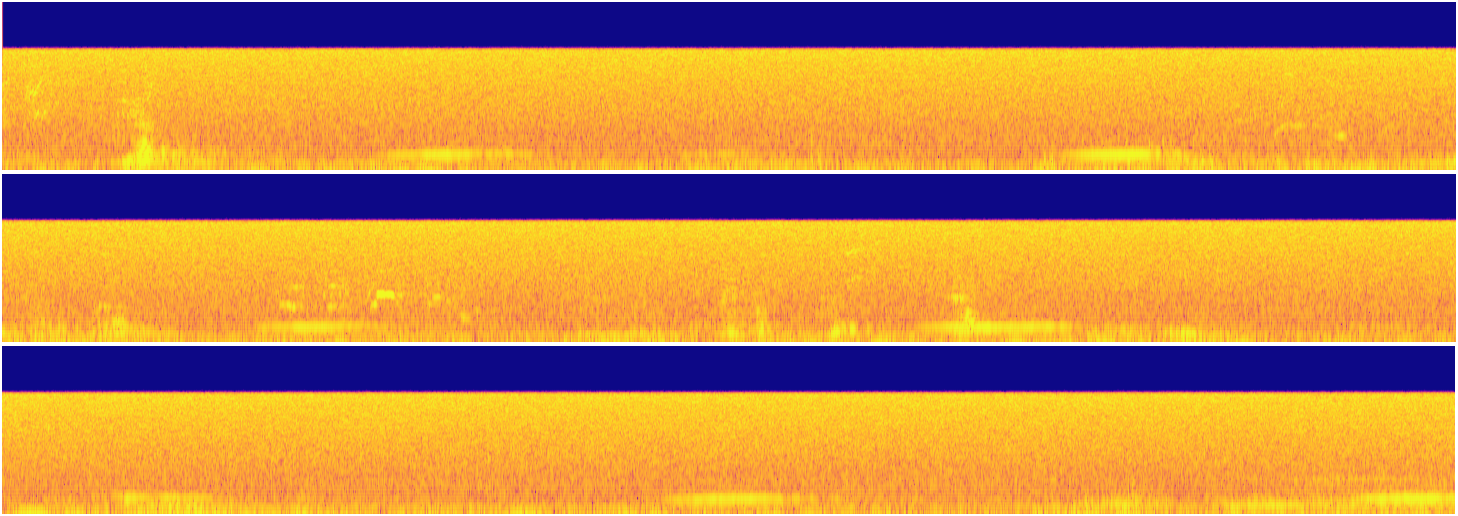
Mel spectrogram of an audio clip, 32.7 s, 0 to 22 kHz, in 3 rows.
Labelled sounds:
9.5	9.8	humpback whale, 0.80 to 1.2 kHz
13.6	13.9	humpback whale, 1.1 to 1.3 kHz

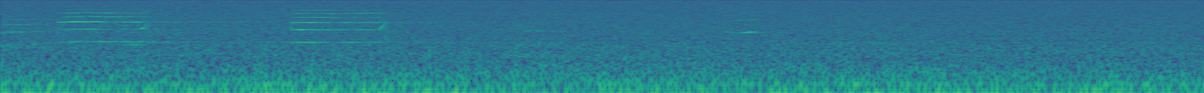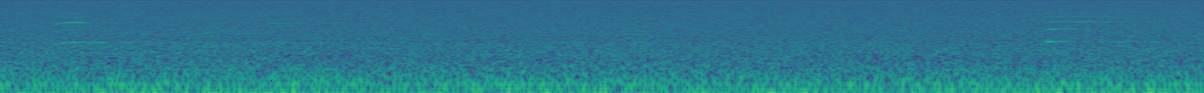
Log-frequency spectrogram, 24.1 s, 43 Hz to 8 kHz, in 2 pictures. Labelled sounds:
0.0	1.4	killer whale, northern resident, G clan, 1.2 to 4.7 kHz
2.9	3.5	killer whale, northern resident, G clan, 1.4 to 4.6 kHz
7.2	7.6	killer whale, northern resident, G clan, 1.2 to 2.8 kHz
12.6	12.9	killer whale, northern resident, G clan, 2.0 to 2.3 kHz
14.7	15.0	killer whale, northern resident, G clan, 2.1 to 2.2 kHz
22.5	23.0	killer whale, northern resident, G clan, 1.5 to 2.4 kHz

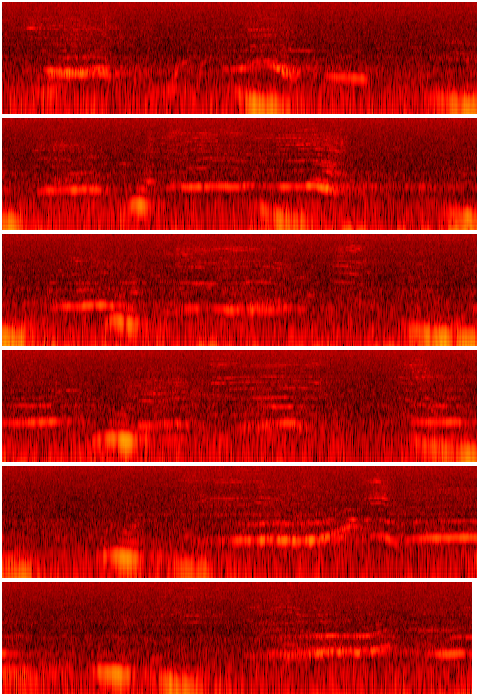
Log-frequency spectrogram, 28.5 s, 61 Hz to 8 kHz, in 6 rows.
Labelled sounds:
0.2	0.5	humpback whale, 2.4 to 2.6 kHz
2.9	3.1	humpback whale, 0.90 to 1.1 kHz
5.2	5.5	humpback whale, 2.3 to 2.5 kHz
6.6	7.0	humpback whale, 2.8 to 4.3 kHz
7.5	8.2	humpback whale, 0.93 to 4.7 kHz
11.1	12.1	humpback whale, 0.80 to 4.4 kHz
12.8	13.2	humpback whale, 1.3 to 4.5 kHz
15.6	15.9	humpback whale, 1.1 to 1.3 kHz
16.3	17.4	humpback whale, 0.96 to 4.5 kHz
21.0	21.8	humpback whale, 1.8 to 5.3 kHz
22.6	22.9	humpback whale, 1.4 to 2.0 kHz
26.5	28.1	humpback whale, 0.80 to 2.7 kHz

